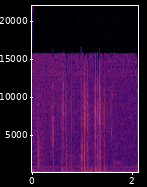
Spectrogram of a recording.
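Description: Scattered light clicks and taps with a few soft low thumps, picked up by tabletop microphones.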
